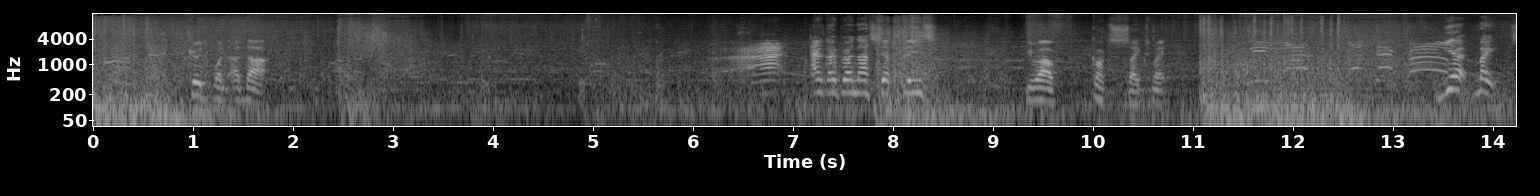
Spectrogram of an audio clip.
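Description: Cannons boom in heavy, thudding blasts.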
